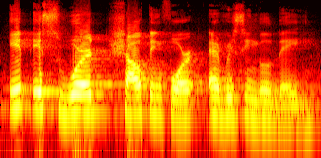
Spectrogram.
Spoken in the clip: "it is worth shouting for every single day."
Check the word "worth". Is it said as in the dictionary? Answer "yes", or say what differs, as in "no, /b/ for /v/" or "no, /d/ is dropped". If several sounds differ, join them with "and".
no, /t/ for /θ/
